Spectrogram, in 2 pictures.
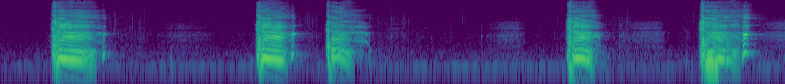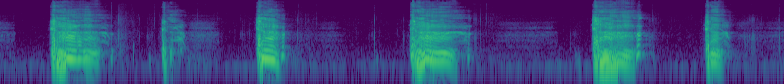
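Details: Dog struggling to rest, with morning coughing: about eleven harsh, bark-like coughs with a whistling, wheezy tone, irregularly spaced over fifteen seconds, a barking wheezy cough.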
